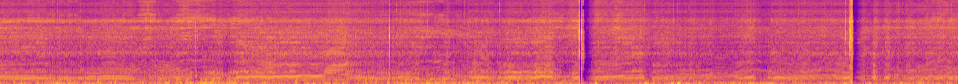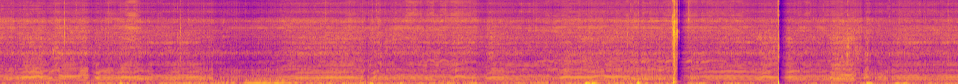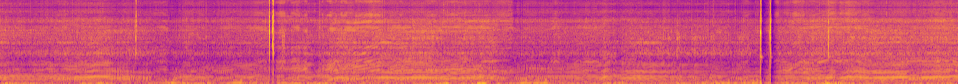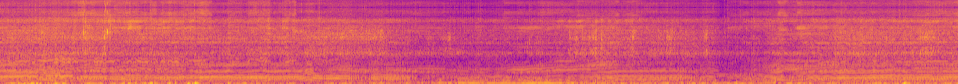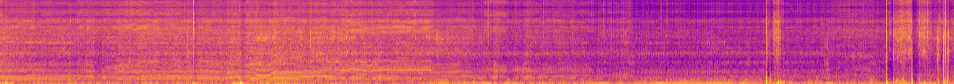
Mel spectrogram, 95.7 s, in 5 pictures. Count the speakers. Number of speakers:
zero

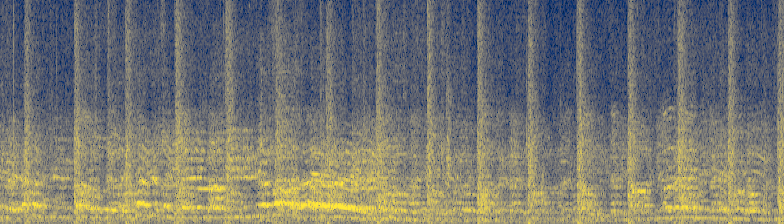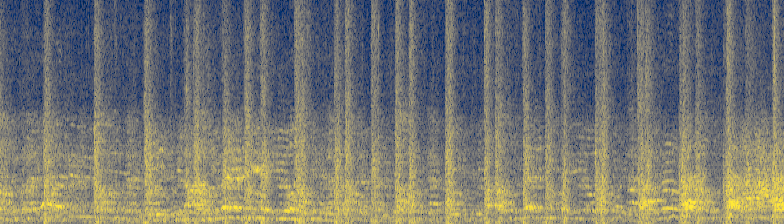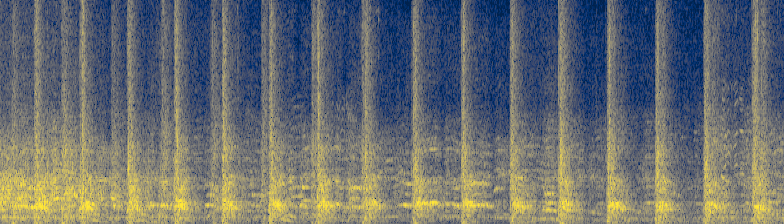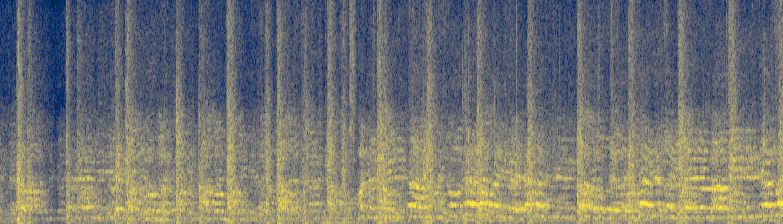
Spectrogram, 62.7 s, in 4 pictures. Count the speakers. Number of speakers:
zero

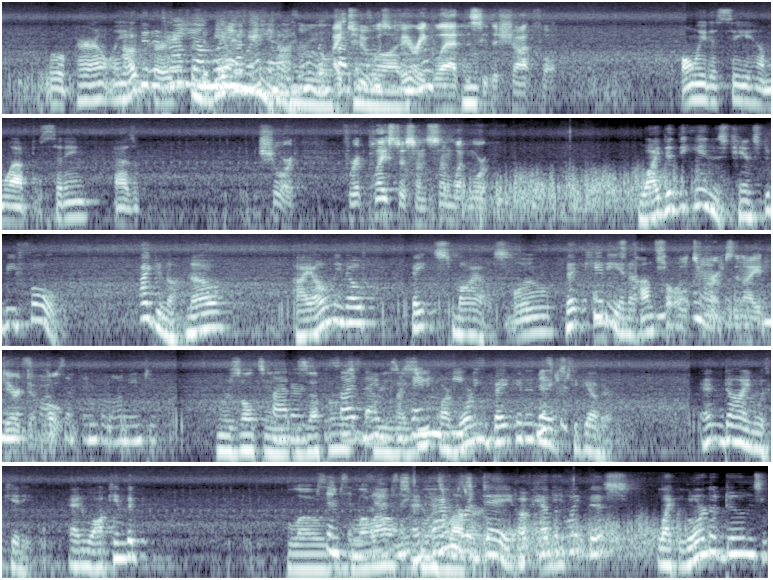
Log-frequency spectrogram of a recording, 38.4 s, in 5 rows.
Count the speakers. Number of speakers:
six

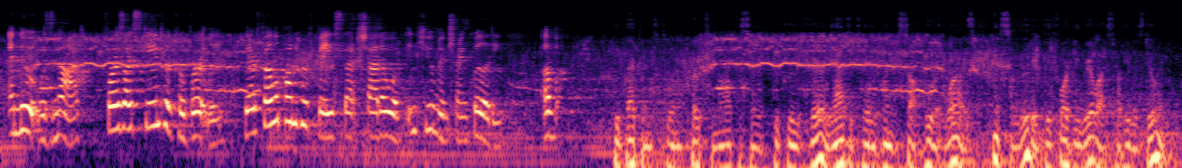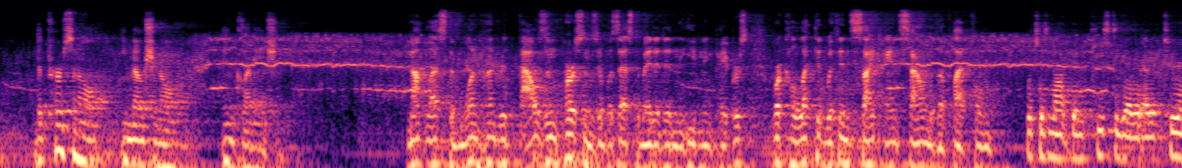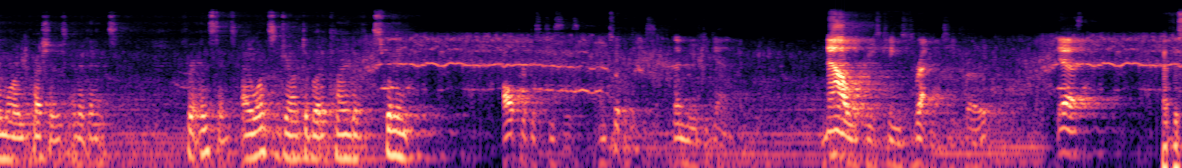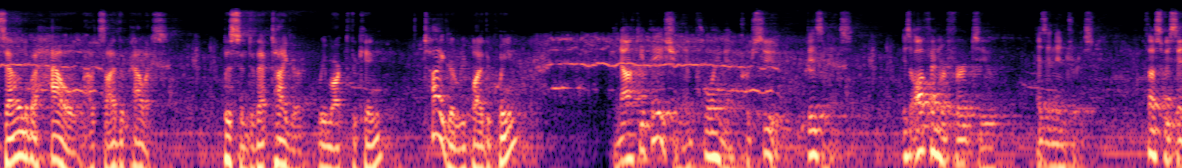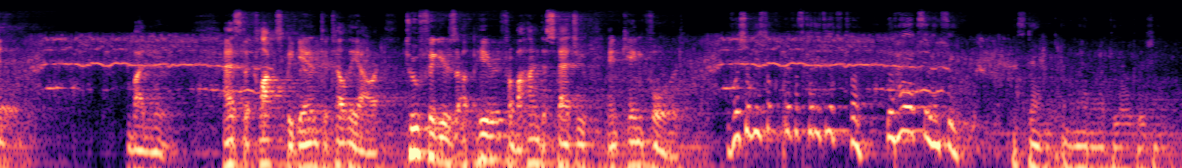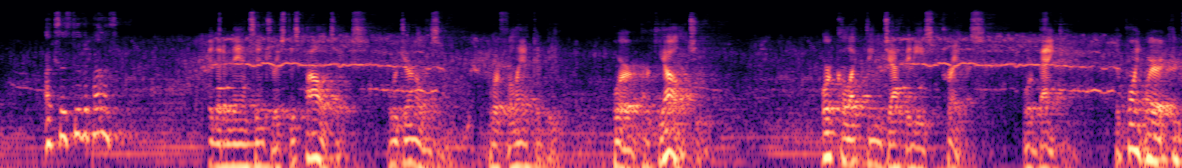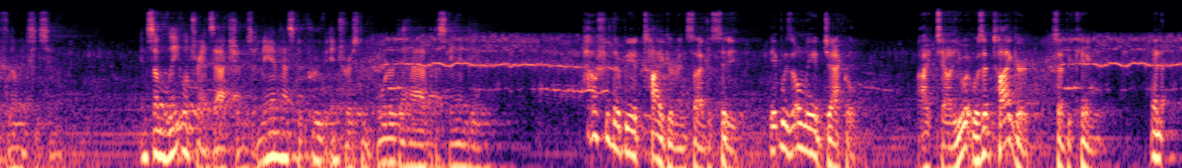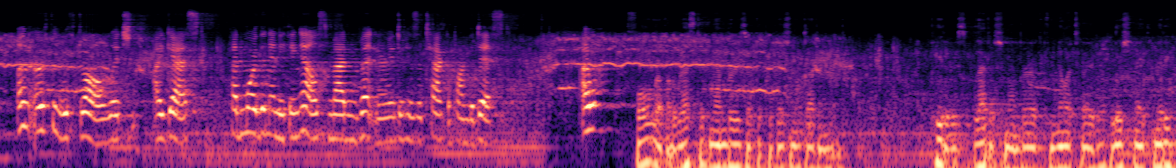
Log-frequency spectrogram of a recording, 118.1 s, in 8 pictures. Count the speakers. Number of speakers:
seven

